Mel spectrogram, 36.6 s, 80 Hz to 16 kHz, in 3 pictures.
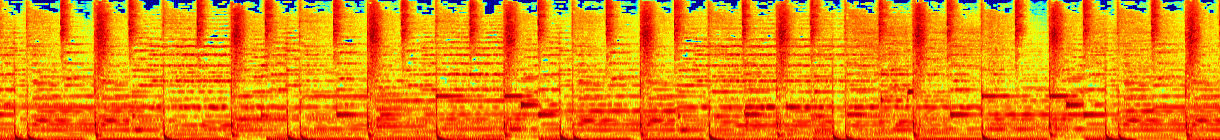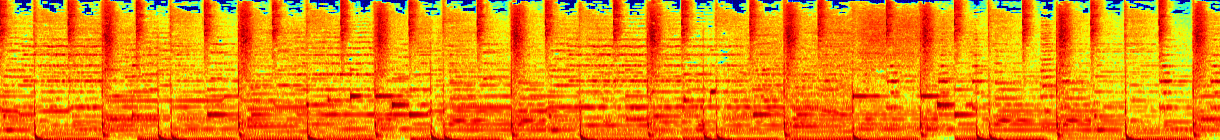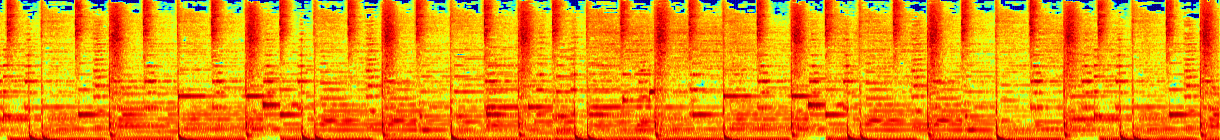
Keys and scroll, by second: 10.3 g, 14.8 s, 25.3 Tab.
